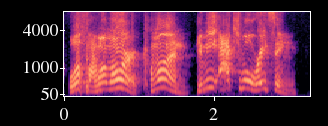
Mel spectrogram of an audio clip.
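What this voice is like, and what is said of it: Yelling. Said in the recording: “I'm yelling”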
